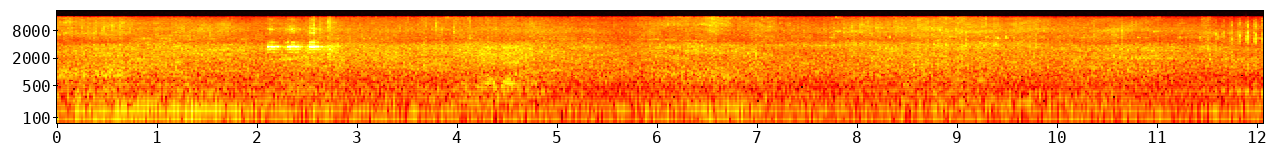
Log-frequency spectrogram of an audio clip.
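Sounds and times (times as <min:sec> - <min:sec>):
motorcycles driving past: 0:08.3 - 0:12.0.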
